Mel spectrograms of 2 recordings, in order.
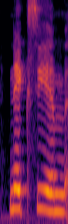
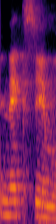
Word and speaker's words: NXIVM: yes not to be not to be confused with the uh antacid pill as spelled differently so this is spelled nxivm why use actual english yeah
